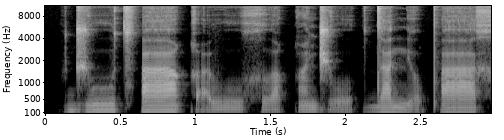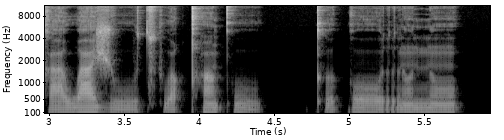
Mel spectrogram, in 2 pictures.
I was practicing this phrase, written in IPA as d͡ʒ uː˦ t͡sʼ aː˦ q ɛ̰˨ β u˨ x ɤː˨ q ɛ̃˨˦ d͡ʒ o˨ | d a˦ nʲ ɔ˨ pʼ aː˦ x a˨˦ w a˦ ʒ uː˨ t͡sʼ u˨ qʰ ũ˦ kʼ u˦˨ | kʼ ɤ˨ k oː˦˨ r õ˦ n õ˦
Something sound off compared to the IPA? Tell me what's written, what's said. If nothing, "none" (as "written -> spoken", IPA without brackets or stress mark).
none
